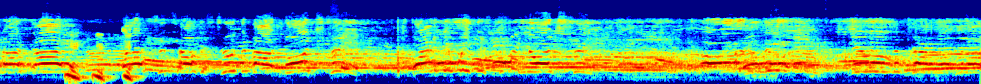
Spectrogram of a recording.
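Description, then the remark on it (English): A large crowd at an event in Manhattan boos and jeers at hecklers, many overlapping voices forming a loud, continuous roar with scattered shouts rising above it for the full stretch. “And the people booing the hecklers are just more brainwashed than they can imagine.”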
